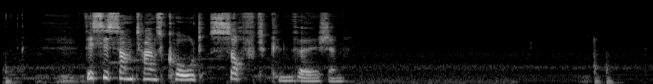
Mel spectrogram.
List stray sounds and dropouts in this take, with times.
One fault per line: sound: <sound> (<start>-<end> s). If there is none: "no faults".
no faults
